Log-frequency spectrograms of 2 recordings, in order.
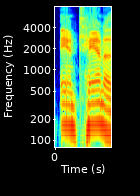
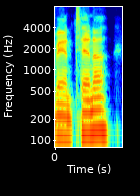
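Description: First: "antenna" with "tan" in the middle; Kentucky pronunciation. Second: Said in the usual way. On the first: Shown as a demonstration. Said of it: "the only Kentuckyism". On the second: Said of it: "that instead of antenna".

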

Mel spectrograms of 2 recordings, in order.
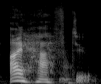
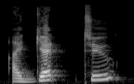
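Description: First: Heavy have to. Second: Upbeat get to. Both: Shown as a demonstration. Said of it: "Observe what changes".

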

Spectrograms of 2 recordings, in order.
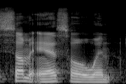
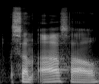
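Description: First: Put-on slipping into an American accent; lightly attempted American accent on "asshole"; American "ass" vowel in "asshole". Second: Said in the usual way. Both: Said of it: "I'm talking an American accent".

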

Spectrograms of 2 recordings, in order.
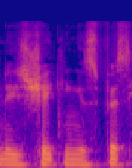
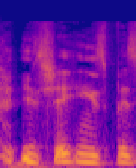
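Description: First: Said in the usual way. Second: Higher and louder, still laughing; amused. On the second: Real, not acted. Laughing at the fist-shaking husband, amused. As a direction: say it again, cracking up at the scene.

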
